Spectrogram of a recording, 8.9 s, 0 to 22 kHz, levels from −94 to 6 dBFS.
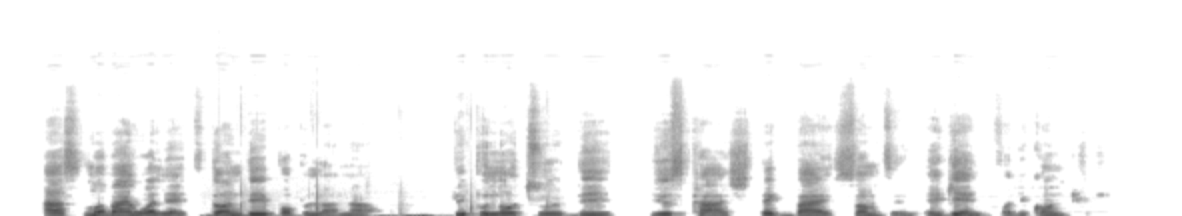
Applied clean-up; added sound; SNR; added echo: classical method Wiener filter.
